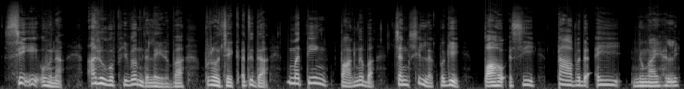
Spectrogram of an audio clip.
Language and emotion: Manipuri, happy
